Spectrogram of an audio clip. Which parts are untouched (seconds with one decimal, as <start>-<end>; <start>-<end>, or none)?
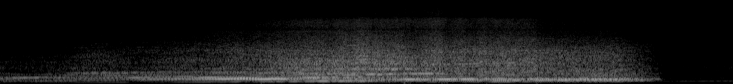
6.3-7.3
